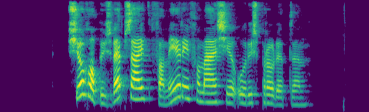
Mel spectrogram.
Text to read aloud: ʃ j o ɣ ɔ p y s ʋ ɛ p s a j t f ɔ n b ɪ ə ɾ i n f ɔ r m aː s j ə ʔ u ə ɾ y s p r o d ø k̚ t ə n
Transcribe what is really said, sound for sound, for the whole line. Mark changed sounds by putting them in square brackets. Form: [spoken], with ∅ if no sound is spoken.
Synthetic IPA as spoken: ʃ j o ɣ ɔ p y s ʋ ɛ p s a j t f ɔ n [m] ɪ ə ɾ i n f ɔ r m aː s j ə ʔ u ə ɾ y s p r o d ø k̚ t ə n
